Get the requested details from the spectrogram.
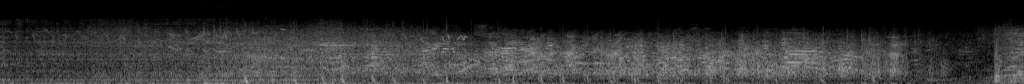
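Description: A crowd of children chatters loudly outdoors.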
